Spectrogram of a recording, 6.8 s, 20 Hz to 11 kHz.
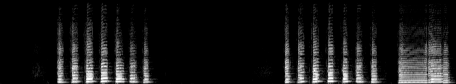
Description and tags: DM 140 CMin SAX LINE 2
DuB HiM Jungle onedrop rasta Rasta reggae Reggae roots Roots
